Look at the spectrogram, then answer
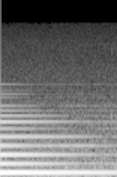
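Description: A single low G string on a ukulele, plucked once and left ringing, a steady sustained note that slowly decays.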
